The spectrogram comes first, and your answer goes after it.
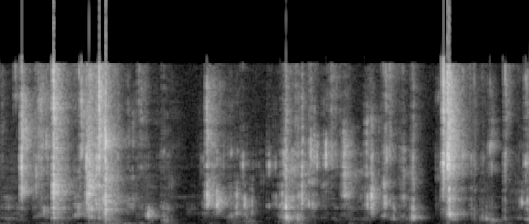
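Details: Male American Bully named Kotetsu chews raw meat and bones. Moist, squelching bites and smacking sounds repeat several times a second, giving a slurpy, wet texture with short gaps.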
